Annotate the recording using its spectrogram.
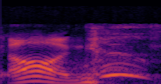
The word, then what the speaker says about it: Aang: I just said Aang. No, that's a fucking terrible pronunciation in the fucking the movie adaptation. It's Aang. God damn it! Why did I say Aang? – No idea. – I don't know. Maybe I'm second guessing myself on all the name pronunciations because of the I mean, that's possible. It is certainly spelled in a way that would make an English speaker assume "ong" because the double A should be long, but.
